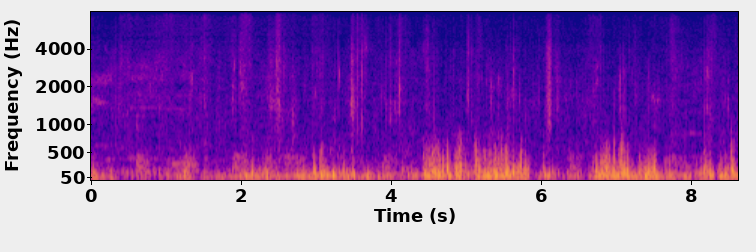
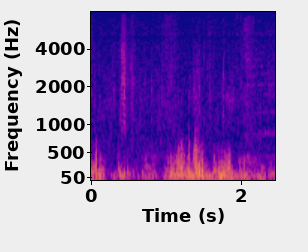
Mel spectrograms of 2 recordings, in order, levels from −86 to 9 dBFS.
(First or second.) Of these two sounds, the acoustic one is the second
